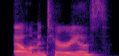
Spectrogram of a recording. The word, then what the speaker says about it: Alimentarius: Let's see, at the bottom here, we got develop international norms, standards, and recommendations through the Codex. I'm going to butcher this. Alimentarius. – There you go. You got it. – Am I saying it right? – Yeah.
